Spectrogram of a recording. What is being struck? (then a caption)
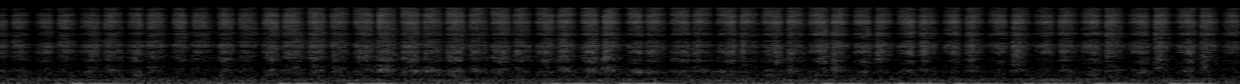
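Graphite pencil on sketchbook paper. A graphite pencil rubs and scratches across the page of a flat spiral-bound paper sketchbook on a wooden desk while shading a moth drawing, with the other hand resting still on the page. The result is a steady run of quick, dry back-and-forth strokes with a bright, hissy grain.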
